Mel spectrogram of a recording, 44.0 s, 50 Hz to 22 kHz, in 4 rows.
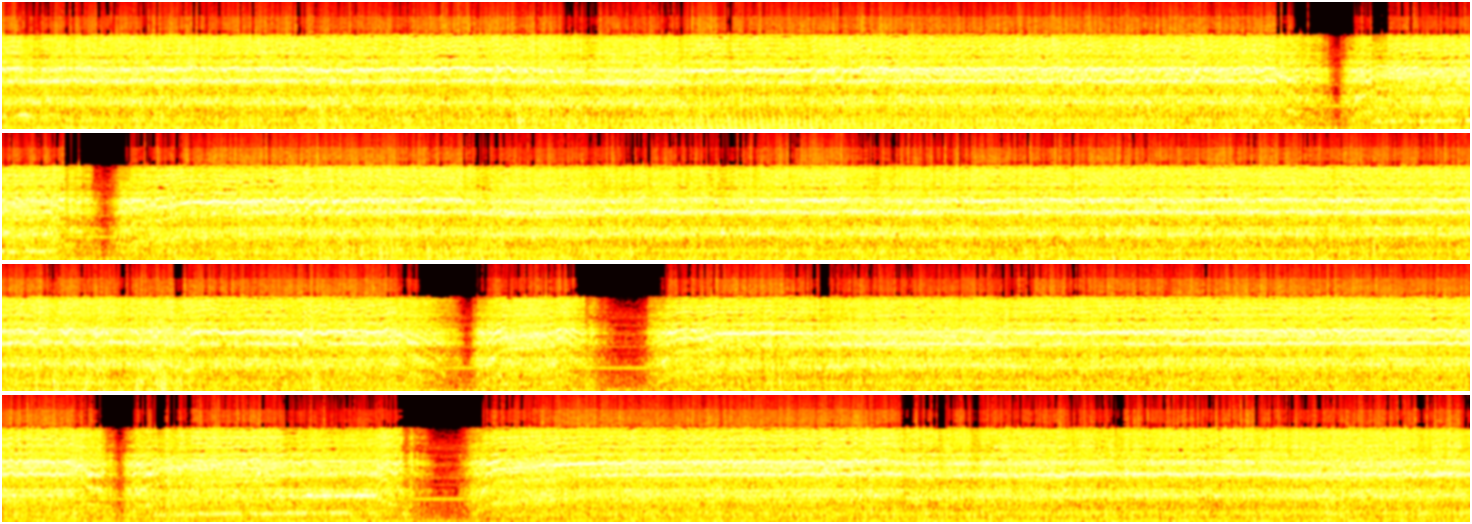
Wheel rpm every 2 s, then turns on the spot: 230, 220, 220, 210, 190, 140, 180, 230, 230, 230, 230, 230, 150, 100, 210, 210, 190, 170, 130, 210, 220, 220.
none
